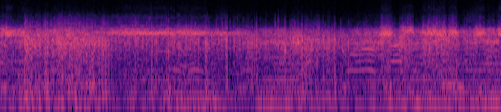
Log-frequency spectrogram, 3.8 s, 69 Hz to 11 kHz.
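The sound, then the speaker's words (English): An AM radio station on 970, received in AM mode, comes through muffled and distorted, with a steady whine and crackling splash from the neighboring 980 channel bleeding over it, loud and continuous for the whole stretch. “This is WESO on 970 in the AM reception mode with splash from WCAP 980.”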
